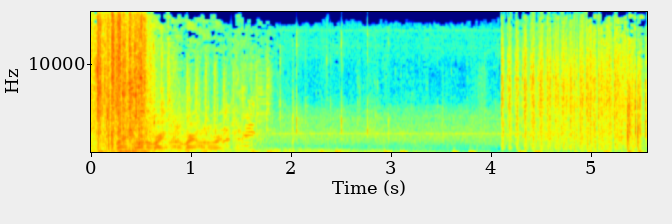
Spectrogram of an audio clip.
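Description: Gunfire rattles in rapid bursts nearby.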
